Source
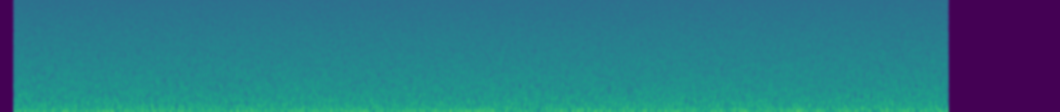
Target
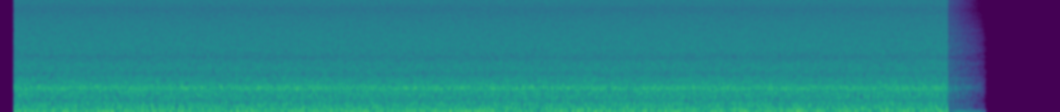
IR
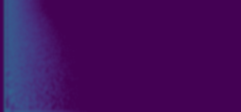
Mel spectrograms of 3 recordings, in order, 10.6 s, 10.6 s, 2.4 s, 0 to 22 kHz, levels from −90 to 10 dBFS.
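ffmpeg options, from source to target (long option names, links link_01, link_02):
-filter_complex "[0:a]equalizer=frequency=315:width_type=o:width=0.33:gain=-7,equalizer=frequency=800:width_type=o:width=0.33:gain=10,equalizer=frequency=1600:width_type=o:width=0.33:gain=-5,equalizer=frequency=3150:width_type=o:width=0.33:gain=-7,equalizer=frequency=16000:width_type=o:width=0.33:gain=-12,acrusher=bits=4:mix=0:aa=0.000001,asplit=2[link_01][link_02];[1:a]atrim=start_sample=2205,afade=type=out:start_time=0.43:duration=0.01,atrim=end_sample=19404,lowshelf=frequency=240:gain=-11.5[link_03];[link_02][link_03]afir=irnorm=-1:irlink=0,volume=-6dB[link_04];[link_01][link_04]amix=inputs=2:normalize=0"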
